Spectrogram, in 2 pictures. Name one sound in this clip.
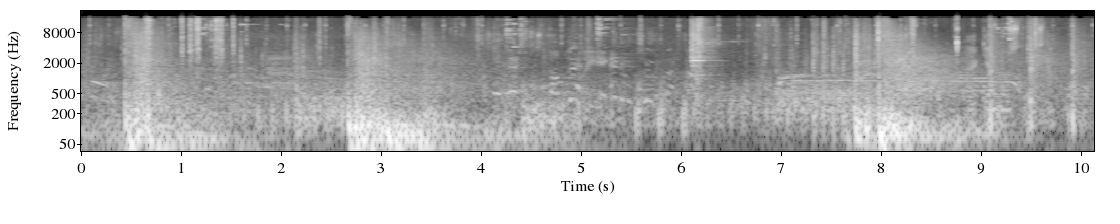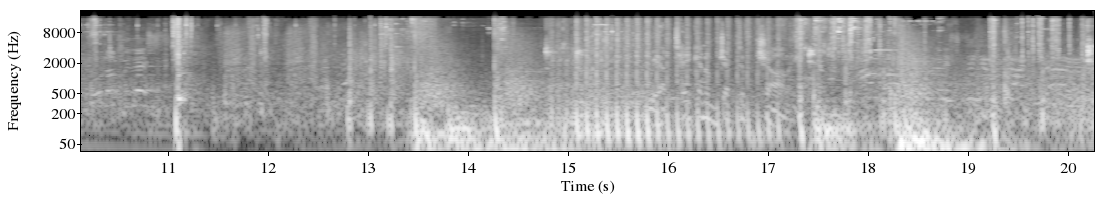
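Rifle shots boom loudly, each followed by a rolling echo.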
